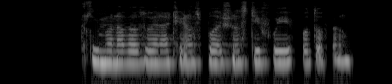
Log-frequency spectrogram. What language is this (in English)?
Czech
